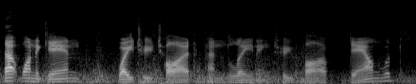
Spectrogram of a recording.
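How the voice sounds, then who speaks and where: A man's voice: on the low side, unhurried, background noise. A man narrating an unscripted step-by-step screen tutorial, instructing and thinking aloud as he works. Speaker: tutorial host.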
